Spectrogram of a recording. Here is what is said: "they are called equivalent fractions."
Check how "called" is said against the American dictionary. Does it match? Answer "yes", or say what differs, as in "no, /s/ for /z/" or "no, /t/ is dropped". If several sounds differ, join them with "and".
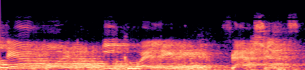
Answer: yes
